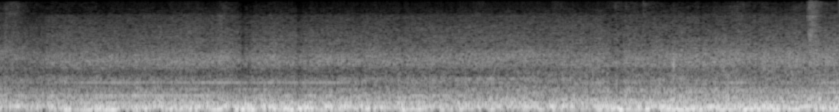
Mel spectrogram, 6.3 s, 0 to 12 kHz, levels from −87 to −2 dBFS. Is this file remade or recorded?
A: recorded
